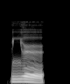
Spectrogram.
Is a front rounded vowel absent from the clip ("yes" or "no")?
no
